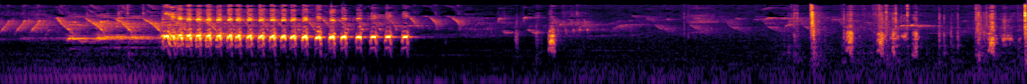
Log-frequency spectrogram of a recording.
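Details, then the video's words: White-crested laughingthrush in full, emotional song: a fast run of loud repeated harsh notes for about two seconds, preceded by softer descending whistled phrases, followed by scattered sharp calls. "Poksay jambul gacor penuh emosi"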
